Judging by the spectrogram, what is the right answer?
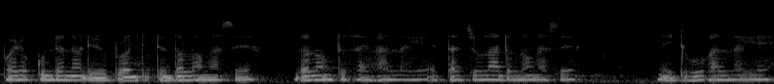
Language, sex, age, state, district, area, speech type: Assamese, female, 30-45, Assam, Udalguri, rural, spontaneous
